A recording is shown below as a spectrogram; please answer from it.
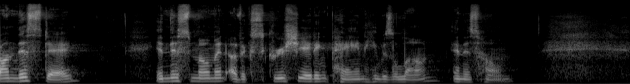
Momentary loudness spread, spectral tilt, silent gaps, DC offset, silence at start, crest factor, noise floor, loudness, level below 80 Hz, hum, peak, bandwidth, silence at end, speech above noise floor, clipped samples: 19 LU; -1.5 dB/octave; none; under 0.1%; 0 s; 24 dB; -57 dBFS; -30 LUFS; -86 dBFS; none; -10 dBFS; 18 kHz; 0 s; 25 dB; under 0.1%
